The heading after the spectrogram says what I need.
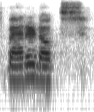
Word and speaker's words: paradox: Next is paradox.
